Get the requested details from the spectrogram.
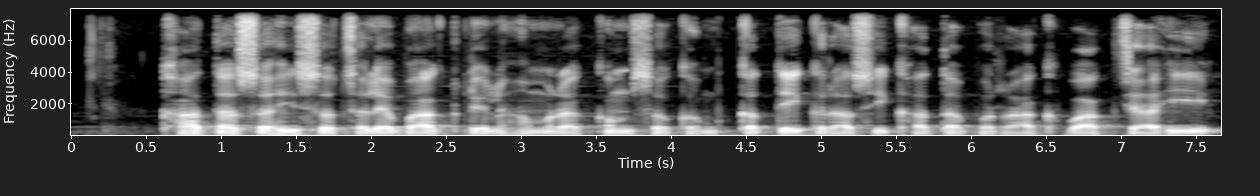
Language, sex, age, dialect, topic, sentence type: Maithili, male, 31-35, Southern/Standard, banking, question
